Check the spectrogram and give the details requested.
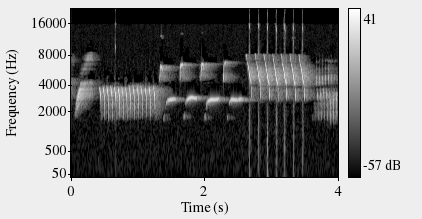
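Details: Canary training song meant for teaching young canaries, a clean recording of rapid trilled tours: a fast buzzy trill, then short whistled notes in pairs, a bright high rattling series and a lower trill at the end.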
